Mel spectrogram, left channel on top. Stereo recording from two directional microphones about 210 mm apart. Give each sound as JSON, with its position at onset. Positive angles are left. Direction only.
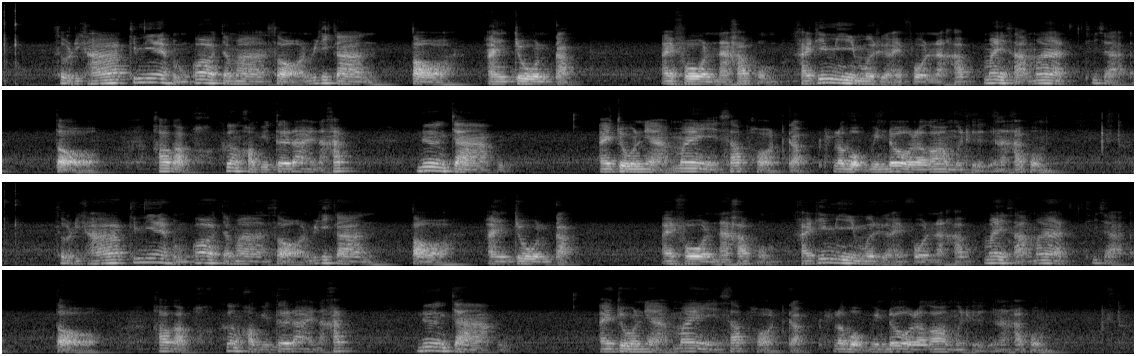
{"t": 0.5, "sound": "speech", "side_deg": 35}
{"t": 17.2, "sound": "speech", "side_deg": 35}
